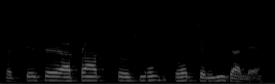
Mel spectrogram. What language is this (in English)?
Punjabi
